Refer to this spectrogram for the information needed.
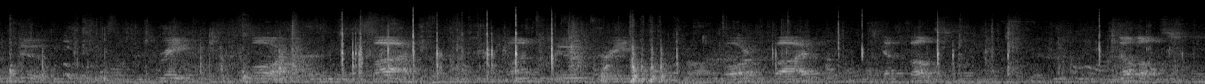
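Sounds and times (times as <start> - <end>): indistinct talk of people: 0.0 - 12.0.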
